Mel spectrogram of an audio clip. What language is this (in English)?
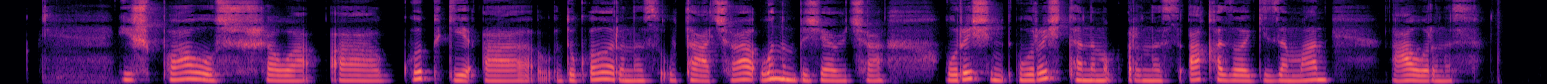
Abaza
